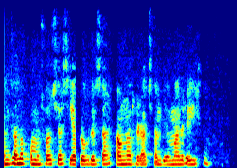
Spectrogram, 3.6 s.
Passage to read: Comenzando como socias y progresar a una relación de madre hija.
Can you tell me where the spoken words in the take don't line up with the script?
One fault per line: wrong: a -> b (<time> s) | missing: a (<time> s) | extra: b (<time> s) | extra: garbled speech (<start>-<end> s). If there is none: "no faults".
no faults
